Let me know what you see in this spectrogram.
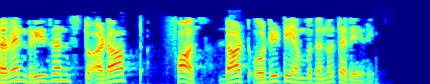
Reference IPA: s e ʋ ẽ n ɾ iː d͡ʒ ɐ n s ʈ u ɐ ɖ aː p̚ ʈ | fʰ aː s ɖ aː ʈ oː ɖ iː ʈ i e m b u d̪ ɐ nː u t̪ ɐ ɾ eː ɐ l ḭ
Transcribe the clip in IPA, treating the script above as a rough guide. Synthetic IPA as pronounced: s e ʋ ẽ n ɾ iː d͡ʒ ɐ n s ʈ u ɐ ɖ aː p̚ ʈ | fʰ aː s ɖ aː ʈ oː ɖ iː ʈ i e m b u d̪ ɐ nː u t̪ ɐ ɾ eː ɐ ɾ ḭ

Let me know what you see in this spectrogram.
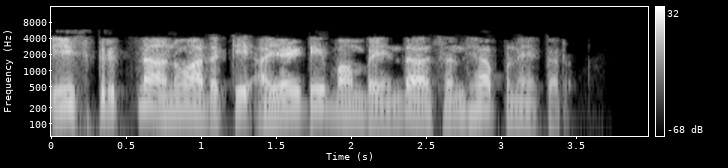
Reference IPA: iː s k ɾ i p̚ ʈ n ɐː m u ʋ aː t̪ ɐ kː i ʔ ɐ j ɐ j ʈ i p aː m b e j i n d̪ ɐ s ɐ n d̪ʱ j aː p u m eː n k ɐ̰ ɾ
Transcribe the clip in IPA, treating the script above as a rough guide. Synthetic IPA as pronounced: iː s k ɾ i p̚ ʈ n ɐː n u ʋ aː d̪ ɐ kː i ʔ ɐ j ɐ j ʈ i b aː m b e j i n d̪ ɐ s ɐ n d̪ʱ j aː p u ɳ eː k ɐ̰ ɾ

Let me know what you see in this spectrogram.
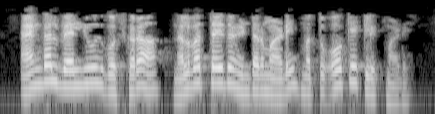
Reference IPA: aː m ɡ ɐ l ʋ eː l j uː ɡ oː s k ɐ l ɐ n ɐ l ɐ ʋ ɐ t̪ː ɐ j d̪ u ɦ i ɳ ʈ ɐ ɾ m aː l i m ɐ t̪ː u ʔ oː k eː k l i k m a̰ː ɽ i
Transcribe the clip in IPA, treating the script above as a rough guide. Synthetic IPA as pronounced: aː ŋ ɡ ɐ l ʋ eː l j uː ɡ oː s k ɐ ɾ ɐ n ɐ l ɐ ʋ ɐ t̪ː ɐ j d̪ u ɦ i ɳ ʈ ɐ ɾ m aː ɽ i m ɐ t̪ː u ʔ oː k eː k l i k m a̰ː ɽ i

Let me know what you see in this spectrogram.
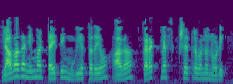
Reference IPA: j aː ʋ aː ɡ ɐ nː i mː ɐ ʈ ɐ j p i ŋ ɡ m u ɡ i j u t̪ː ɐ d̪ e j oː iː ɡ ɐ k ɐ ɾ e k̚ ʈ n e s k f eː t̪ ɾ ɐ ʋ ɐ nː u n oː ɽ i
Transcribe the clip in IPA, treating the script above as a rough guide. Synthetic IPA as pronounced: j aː ʋ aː ɡ ɐ n i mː ɐ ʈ ɐ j p i ŋ ɡ m u ɡ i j u t̪ː ɐ d̪ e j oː aː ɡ ɐ k ɐ ɾ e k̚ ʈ n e s k ʂ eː t̪ ɾ ɐ ʋ ɐ nː u n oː ɽ i

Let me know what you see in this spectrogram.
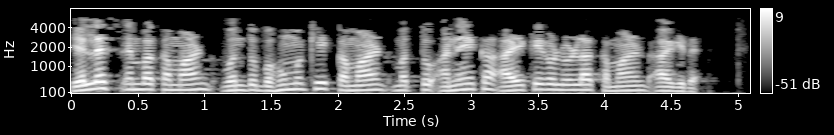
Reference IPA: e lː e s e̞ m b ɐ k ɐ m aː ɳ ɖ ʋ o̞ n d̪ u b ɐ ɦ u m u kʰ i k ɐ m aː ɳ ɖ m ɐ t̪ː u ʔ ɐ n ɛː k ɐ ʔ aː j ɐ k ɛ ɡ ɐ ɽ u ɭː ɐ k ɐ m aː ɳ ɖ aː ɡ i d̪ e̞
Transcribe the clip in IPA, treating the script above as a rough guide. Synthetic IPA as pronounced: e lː e s e̞ m b ɐ k ɐ m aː ɳ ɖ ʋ o̞ n d̪ u b ɐ ɦ u m u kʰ i k ɐ m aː ɳ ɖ m ɐ t̪ː u ʔ ɐ n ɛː k ɐ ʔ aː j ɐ k ɛ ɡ ɐ ɭ u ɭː ɐ k ɐ m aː ɳ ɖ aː ɡ i d̪ e̞

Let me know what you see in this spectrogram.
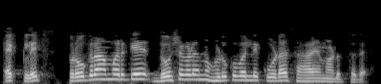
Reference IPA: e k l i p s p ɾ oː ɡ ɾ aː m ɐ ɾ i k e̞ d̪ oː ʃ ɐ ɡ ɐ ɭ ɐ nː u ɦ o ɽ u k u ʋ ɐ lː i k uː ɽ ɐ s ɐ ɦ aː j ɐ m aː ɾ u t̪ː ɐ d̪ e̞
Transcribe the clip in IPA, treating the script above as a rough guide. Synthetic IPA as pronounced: e k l i p s p ɾ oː ɡ ɾ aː m ɐ ɾ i ɡ e̞ d̪ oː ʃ ɐ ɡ ɐ ɭ ɐ nː u ɦ u ɽ u k u ʋ ɐ lː i k uː ɽ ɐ s ɐ ɦ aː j ɐ m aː ɽ u t̪ː ɐ d̪ e̞

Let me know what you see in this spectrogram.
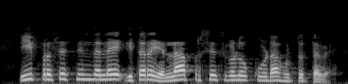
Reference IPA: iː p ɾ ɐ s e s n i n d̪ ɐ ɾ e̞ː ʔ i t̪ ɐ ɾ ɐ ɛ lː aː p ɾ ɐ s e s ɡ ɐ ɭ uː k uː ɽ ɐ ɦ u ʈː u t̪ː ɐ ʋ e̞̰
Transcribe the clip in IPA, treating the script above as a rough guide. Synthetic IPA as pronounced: iː p ɾ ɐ s e s n i n d̪ ɐ l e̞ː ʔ i t̪ ɐ ɾ ɐ ɛ lː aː p ɾ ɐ s e s ɡ ɐ ɭ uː k uː ɽ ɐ ɦ u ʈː u t̪ː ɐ ʋ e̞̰

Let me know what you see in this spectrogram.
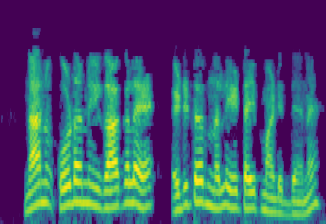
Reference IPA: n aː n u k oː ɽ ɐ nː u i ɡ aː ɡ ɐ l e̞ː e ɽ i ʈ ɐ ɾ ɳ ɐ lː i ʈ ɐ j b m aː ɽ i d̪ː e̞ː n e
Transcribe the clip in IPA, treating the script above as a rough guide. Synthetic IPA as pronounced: n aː n u k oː ɽ ɐ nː u i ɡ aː ɡ ɐ l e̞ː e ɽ i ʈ ɐ ɾ n ɐ lː i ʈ ɐ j p m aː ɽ i d̪ː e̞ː n e

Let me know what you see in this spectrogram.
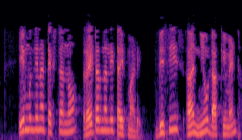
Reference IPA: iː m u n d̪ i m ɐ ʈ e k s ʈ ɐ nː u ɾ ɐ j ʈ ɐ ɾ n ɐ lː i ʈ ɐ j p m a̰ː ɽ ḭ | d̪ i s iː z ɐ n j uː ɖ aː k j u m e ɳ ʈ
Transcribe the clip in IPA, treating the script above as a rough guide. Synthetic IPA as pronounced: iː m u n d̪ i n ɐ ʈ e k s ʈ ɐ nː u ɾ ɐ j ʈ ɐ ɾ n ɐ lː i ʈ ɐ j p m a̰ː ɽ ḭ | d̪ i s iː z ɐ n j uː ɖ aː k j u m e ɳ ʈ

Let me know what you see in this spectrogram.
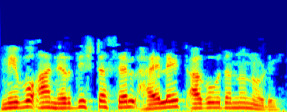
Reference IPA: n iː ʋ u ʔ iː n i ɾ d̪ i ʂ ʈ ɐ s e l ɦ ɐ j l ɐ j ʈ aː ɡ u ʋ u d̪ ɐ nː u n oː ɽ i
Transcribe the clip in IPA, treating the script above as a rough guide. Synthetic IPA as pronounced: n iː ʋ u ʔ aː n i ɾ d̪ i ʂ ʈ ɐ s e l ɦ ɐ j l ɐ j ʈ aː ɡ u ʋ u d̪ ɐ nː u n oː ɽ i

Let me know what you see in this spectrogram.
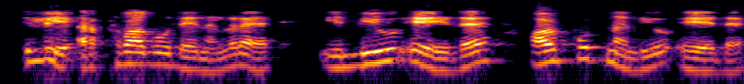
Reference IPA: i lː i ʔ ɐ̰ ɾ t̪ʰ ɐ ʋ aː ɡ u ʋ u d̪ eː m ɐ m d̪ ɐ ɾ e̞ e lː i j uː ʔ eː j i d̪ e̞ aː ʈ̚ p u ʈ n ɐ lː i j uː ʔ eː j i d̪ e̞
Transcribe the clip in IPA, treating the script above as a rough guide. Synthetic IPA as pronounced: i lː i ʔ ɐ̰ ɾ t̪ʰ ɐ ʋ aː ɡ u ʋ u d̪ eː n ɐ n d̪ ɐ ɾ e̞ i lː i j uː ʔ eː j i d̪ e̞ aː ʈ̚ p u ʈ n ɐ lː i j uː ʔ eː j i d̪ e̞

